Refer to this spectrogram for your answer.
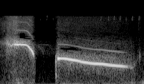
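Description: A loud human whistle of a name in Silbo Gomero, a whistled language, in two parts: a short high note that dips at the end, a brief pause, then a longer lower tone gliding slowly downward, like a whistled word.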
